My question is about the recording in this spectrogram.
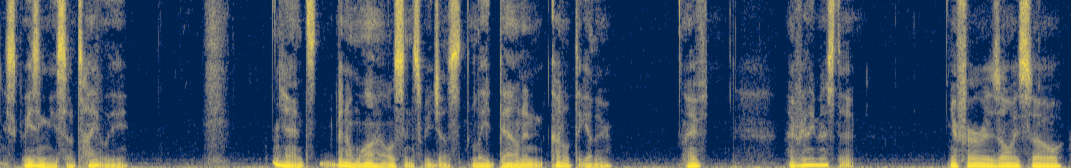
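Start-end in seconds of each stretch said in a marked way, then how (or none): none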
